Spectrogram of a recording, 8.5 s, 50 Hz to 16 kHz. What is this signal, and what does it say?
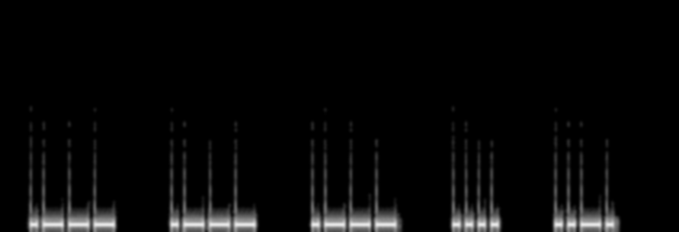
Morse code, heard as a keyed tone, about 15 wpm, spaced as for 9 wpm, 600 Hz. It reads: JJJHF
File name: urok 1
